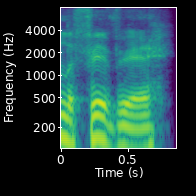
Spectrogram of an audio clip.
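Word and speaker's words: Lefèvre: Uh there is a very good book called uh reminiscences of a stock operator by Edwin Levra Lefiv. It's like Brett Favre, right? It's spelled weird. Uh but Edwin Lefra and it's supposed to be uh based on Jesse Levermore.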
